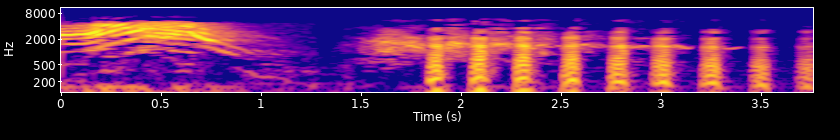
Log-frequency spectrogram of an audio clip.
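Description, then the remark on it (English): A cat lets out a loud, shrill, wavering yowl of pain, falls briefly quiet, then gives a rapid run of about ten harsh, pulsing cries. No one speaks. “I really suspect a tail being crunched or something.”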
